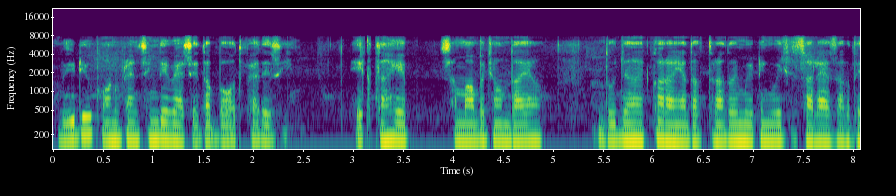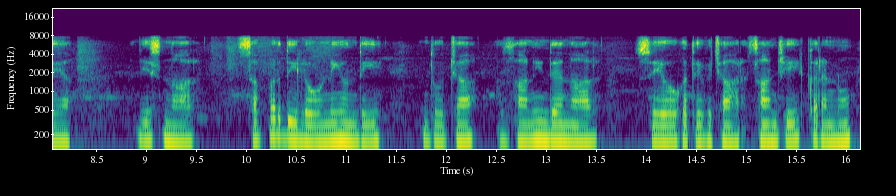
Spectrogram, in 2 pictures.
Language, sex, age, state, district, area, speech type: Punjabi, male, 30-45, Punjab, Jalandhar, urban, spontaneous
